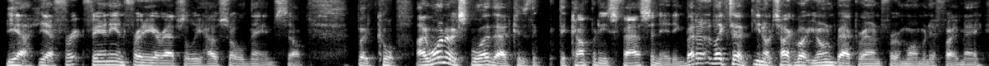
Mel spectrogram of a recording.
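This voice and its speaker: A man's voice: medium pitch, big pitch swings, fast, warm tone, breathy edge. A man hosting an interview podcast for finance executives, talking in a chatty way that often stumbles and restarts. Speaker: podcast host.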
